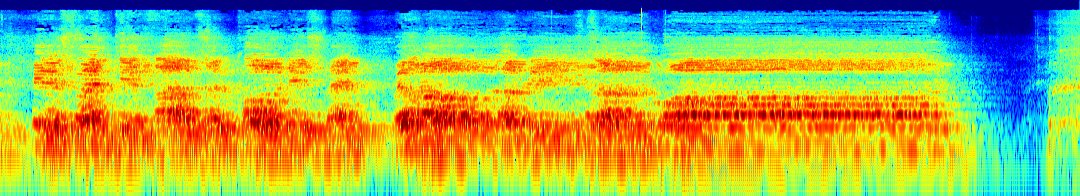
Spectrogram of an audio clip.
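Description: A male choir sings together in a large echoing hall.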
